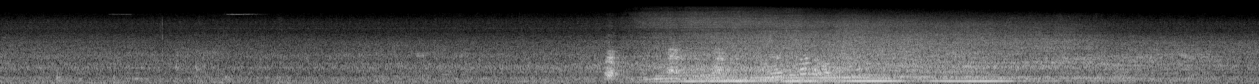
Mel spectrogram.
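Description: A vehicle driving past on the street: its engine hum and tyre noise swell about six seconds in, peak, and fade over the next few seconds, over a steady background hiss.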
